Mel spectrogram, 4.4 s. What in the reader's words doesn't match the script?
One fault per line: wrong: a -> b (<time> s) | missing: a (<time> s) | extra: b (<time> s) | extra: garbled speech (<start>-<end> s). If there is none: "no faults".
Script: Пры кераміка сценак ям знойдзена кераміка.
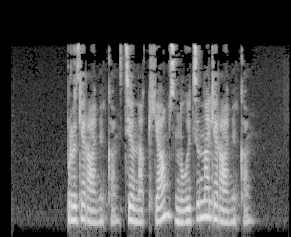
no faults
